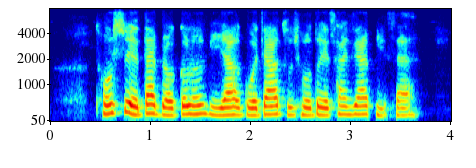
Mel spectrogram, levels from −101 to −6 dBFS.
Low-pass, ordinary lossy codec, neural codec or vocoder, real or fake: 7.2 kHz; Opus, 16 kbps; vocoder, 22.05 kHz, 80 mel bands, HiFi-GAN; fake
